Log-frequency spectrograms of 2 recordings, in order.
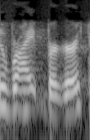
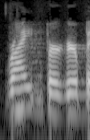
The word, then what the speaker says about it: Ritberger: It's actually Ritberger. Thank you for pronouncing it right. Ritberger.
